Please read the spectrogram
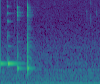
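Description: A short two-note chime in the first half-second: a higher tone stepping down to a lower one, with a few light clicks. Then a faint steady hum.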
